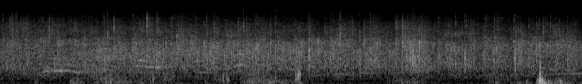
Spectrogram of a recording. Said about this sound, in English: Oh, come on, clap your hands unto the Lord.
